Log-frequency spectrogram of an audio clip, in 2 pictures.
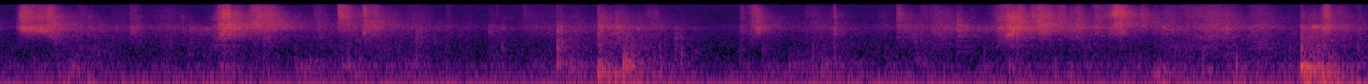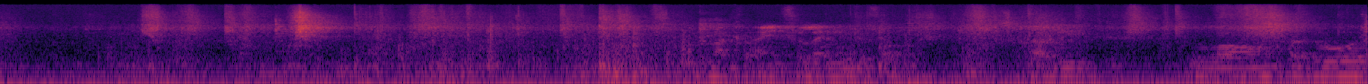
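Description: Bare feet and cloth rustle and slide across a mat.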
